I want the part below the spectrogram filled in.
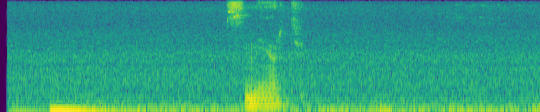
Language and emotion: Russian, sad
